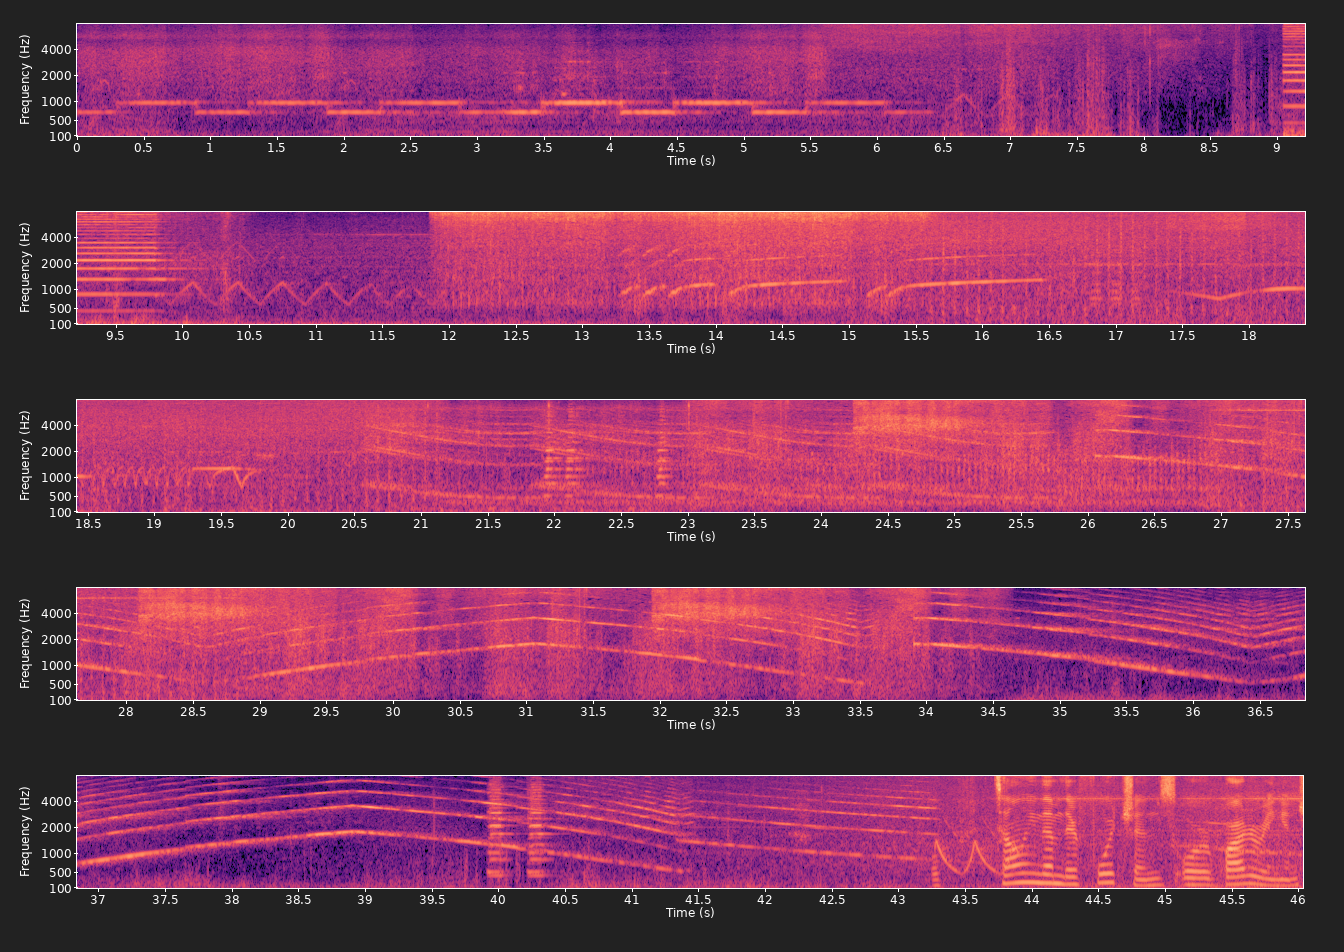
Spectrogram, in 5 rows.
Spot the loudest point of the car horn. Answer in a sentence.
The loudest moment of the car horn is at 9 seconds.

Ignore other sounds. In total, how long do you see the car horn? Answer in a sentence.
You can hear the car horn for 3 seconds altogether.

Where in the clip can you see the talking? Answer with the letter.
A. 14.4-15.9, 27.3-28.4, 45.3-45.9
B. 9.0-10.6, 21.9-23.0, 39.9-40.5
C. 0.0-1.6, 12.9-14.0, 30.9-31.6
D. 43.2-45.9
D.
